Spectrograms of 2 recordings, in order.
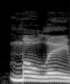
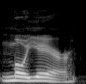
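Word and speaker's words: Molière: And when he, when Bender like mispronounces the name, this Mole really blows my mind. And like Claire goes, Moliere.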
